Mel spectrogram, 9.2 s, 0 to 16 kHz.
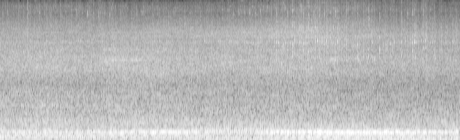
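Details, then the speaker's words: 1967 Austin Healey 3000 roadster, sat undriven about 5 years and recently got running again; fuel pump audible at switch-on: steady, even low idle with no knocks or misses. Runs and sounds good, normal idle. "yeah this thing runs good sounds good"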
